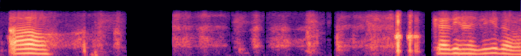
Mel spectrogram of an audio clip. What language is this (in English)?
Manipuri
